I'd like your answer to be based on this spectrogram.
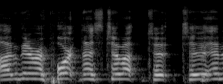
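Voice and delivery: high, fast, indignant, squeaky game-character squeal.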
